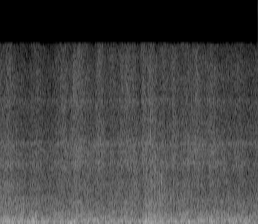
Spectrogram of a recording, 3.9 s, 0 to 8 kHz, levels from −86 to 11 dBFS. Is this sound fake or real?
real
